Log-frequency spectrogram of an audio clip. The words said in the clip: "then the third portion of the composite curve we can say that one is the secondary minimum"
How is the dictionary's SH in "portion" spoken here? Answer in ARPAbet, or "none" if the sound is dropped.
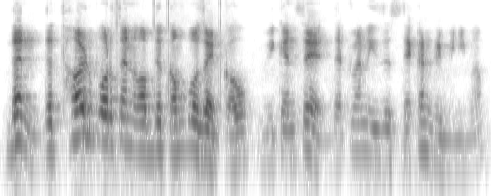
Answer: S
